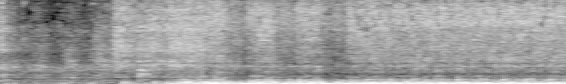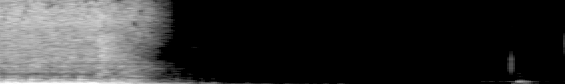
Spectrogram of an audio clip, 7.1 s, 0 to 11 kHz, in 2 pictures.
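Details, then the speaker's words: XC Ford Falcon 351 Cleveland V8 after MSD Pro-Billet distributor install: cranks and catches into a loud, lumpy, uneven run for a few seconds, then shuts off; owner thinks timing is out. Rough running. "timing sounds like it's out nothing's Catching Fire that's quite warm"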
